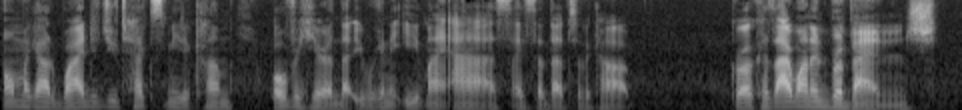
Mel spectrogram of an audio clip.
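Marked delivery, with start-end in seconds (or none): none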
